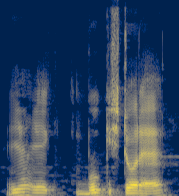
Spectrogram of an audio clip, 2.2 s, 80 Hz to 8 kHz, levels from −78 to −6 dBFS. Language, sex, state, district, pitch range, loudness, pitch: Hindi, male, Bihar, Lakhisarai, 110-115 Hz, -16 LUFS, 115 Hz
